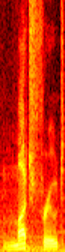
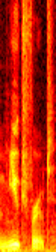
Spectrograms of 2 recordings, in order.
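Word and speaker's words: mutfruit: A mute fruit, which, slight tangent here, I always thought that pronunciation was mutt fruit until I heard an NPC in-game call it a mute fruit.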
